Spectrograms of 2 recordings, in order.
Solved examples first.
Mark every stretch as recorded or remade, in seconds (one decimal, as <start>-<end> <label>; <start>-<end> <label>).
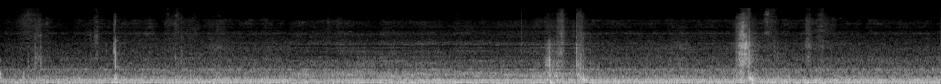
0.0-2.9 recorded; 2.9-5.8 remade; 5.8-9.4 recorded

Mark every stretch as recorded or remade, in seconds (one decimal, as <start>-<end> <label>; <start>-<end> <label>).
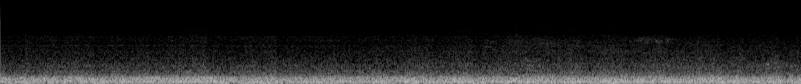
0.0-8.0 recorded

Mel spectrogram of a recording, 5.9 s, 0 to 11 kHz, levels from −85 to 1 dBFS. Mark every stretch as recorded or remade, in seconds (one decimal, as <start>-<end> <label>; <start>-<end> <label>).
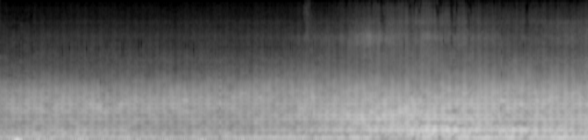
0.0-5.9 remade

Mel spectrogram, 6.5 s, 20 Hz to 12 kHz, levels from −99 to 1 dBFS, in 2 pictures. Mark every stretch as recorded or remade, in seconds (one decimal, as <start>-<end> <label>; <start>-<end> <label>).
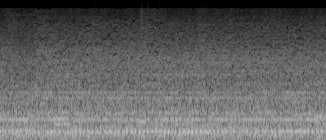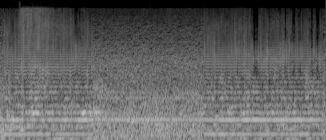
0.0-3.3 recorded; 3.3-4.2 remade; 4.2-5.3 recorded; 5.3-6.5 remade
